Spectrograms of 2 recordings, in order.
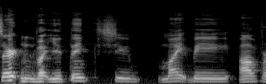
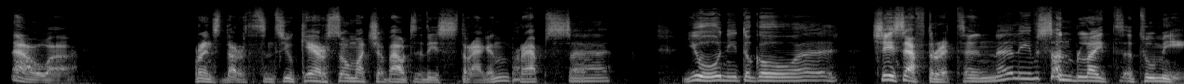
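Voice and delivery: put-on female character voice; 4 dB quieter than usual. A game master relays what she says to Prince Darth, voicing a female character.

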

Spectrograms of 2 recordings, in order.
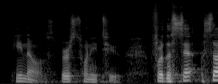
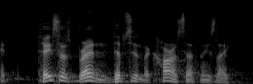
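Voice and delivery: plain

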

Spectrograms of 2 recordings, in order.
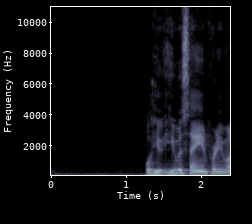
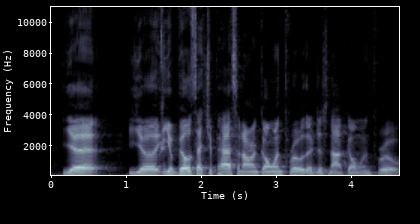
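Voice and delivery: put-on loud New York Bronx accent. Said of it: "Do it in the accent again".

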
